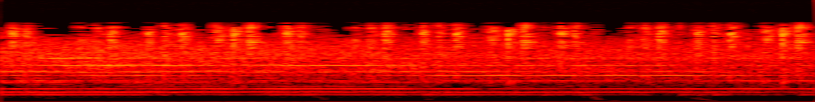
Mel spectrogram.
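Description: Electronic drone of several steady held tones over a hiss. From about a second and a half in, short low tones drop in pitch about four times, coming closer together toward the end.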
